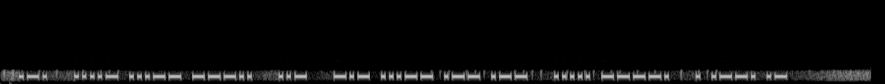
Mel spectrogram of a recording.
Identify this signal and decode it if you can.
Morse code, heard as a keyed tone, about 31 wpm, 380 Hz. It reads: R 438 U K3WW 59 EPA
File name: contests / CW-SS-k5tr- -1300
